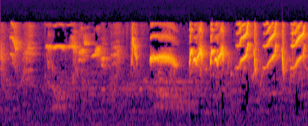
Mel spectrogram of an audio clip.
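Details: Oriental magpie-robin, a former third-place contest bird from Salatiga, singing a varied run of whistled slurs, rising and falling sweeps and quick repeated chattering notes over low steady background hum.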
